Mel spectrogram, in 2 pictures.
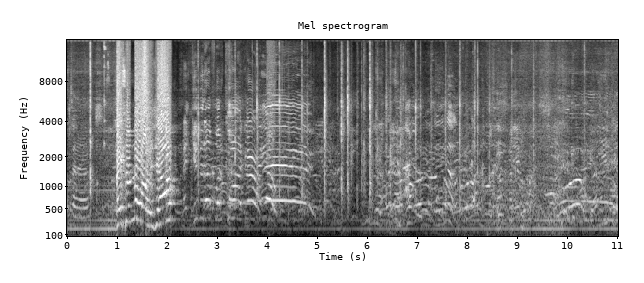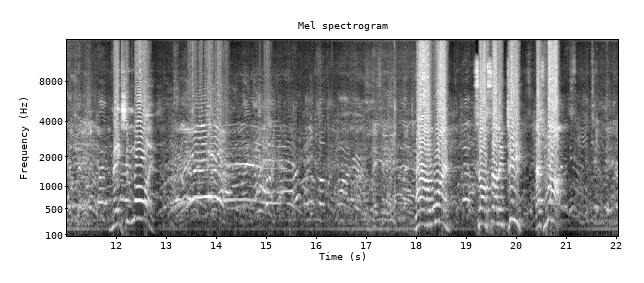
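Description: A crowd of young men cheers and shouts.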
